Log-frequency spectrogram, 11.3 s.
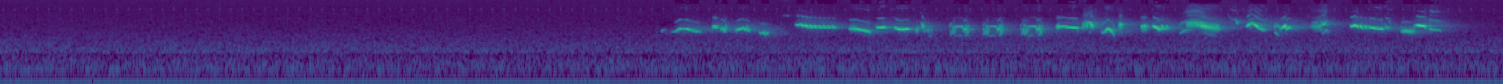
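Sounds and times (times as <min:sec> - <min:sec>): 
sage thrasher singing a rambling fast warble: 0:05.0 - 0:10.9.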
